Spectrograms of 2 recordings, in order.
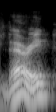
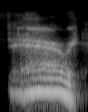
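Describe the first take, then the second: First: Said in the usual way. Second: VERY drawn out, soft and higher; duration on VERY. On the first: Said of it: "just very". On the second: Shown as a demonstration. Teacher demonstrating duration, VERY drawn out. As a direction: stretch out "very". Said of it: "Duration, volume".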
